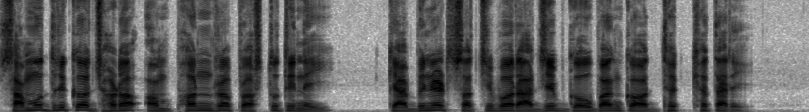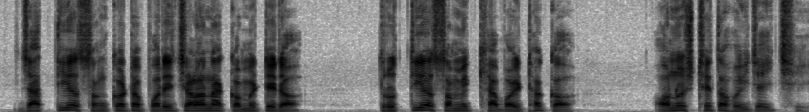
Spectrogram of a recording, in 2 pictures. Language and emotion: Odia, neutral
